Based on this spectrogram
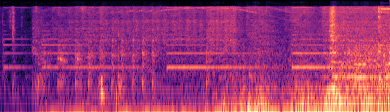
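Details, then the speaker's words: Car that stalled and won't start, cranked with throttle-body cleaner sprayed into the intake: rapid cranking for about two seconds, then it catches and revs; fuel pump suspected, power and ground not yet checked. "Yep. Yep. Y'all know what that mean? We got a problem with the fuel pump."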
